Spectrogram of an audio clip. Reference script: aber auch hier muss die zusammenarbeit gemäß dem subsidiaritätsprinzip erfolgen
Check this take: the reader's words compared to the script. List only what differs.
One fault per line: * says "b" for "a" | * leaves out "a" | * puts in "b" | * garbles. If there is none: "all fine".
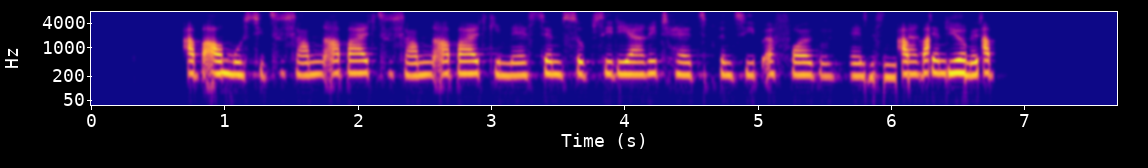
* leaves out "auch hier"
* puts in "zusammenarbeit"
* garbles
